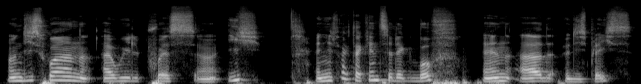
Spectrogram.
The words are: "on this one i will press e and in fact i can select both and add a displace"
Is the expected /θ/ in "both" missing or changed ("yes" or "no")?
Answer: yes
